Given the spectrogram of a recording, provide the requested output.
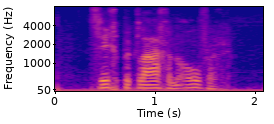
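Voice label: "zich beklagen over", Dutch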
